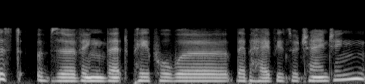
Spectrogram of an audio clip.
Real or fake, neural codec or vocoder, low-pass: real; none; 5.4 kHz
